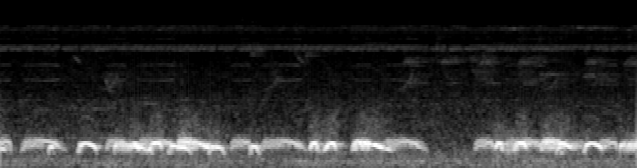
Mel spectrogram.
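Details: Spotted dove lure call used to attract birds for trapping. Dense, overlapping soft coos form rolling phrases, then a brief pause, then more cooing. A thin high electronic hum sits in the background.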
